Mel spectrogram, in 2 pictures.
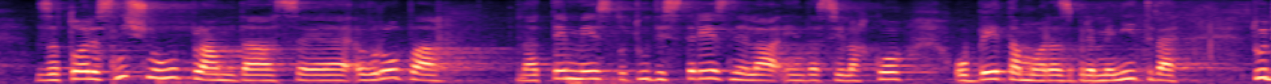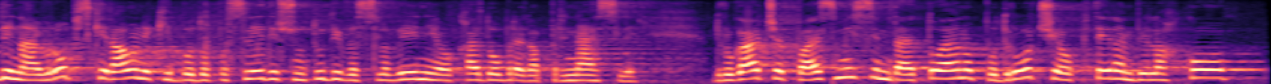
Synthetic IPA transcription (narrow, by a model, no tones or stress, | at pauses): zat̪oːɾɛsnit͡ʃnɔuplamd̪asɛjɛɛwɾoːpa | nat̪emːeːst̪ut̪ud̪ist̪ɾeːznilaʔind̪asilaxkoː | ɔbeːt̪amɔɾazbɾɛmɛniːt̪ʋɛ | t̪uːd̪inaɛwɾoːpskiɾawnikiboːd̪ɔpɔsleːd̪it͡ʃnɔt̪uːd̪iʋəslɔʋeːnijɔkajd̪oːbɾɛɡapɾinɛsli | d̪ɾuɡaːt͡ʃɛpajɛst̪mislimd̪ajɛt̪oːɛːnɔpɔd̪ɾoːt͡ʃjɛɔkt̪eːɾɛmbilaxko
